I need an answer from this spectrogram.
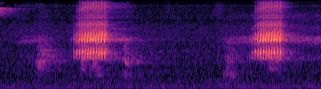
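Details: Frog making two nasal bleating calls, each preceded by a soft rising note, with a quiet low rumble in the background.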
